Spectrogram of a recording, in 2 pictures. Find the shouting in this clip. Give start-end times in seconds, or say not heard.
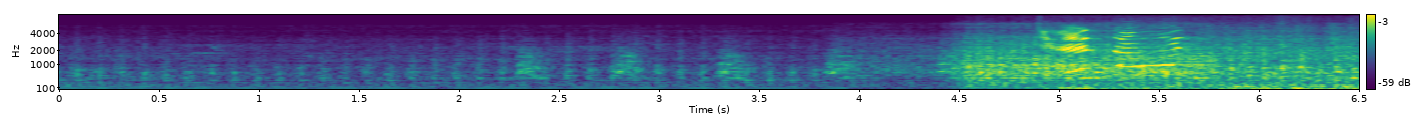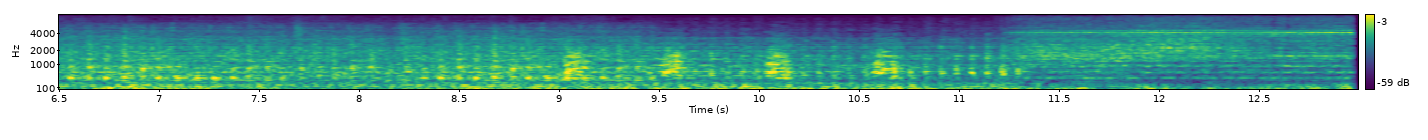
4.9-5.7.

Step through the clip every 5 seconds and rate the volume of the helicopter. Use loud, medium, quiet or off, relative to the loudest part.
medium, loud, medium.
